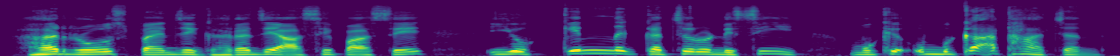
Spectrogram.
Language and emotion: Sindhi, disgusted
